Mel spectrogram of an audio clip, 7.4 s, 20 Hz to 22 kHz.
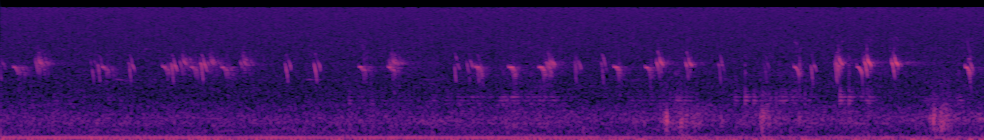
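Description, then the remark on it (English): Type 5 bird flight calls: a steady stream of short, high chips that come singly and in quick clusters, over a constant low rumble of background noise. “Well, the recording sounds like the type 5s are coming back, or else it's flying over.”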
